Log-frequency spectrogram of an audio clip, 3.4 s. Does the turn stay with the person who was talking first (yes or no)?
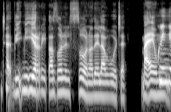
no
